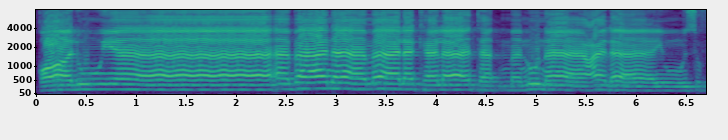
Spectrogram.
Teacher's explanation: instead of giving the full dhamma, some books say two-thirds or one-third, you pronounce one-third or two-thirds of the dhamma, lakin it's just to say the dhamma of the first noon quick and steal it and run away. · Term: ikhtilas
